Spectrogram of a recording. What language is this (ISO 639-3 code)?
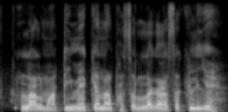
mai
